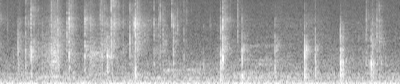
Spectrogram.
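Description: Fingertips and nails tap and scratch the glossy plastic-wrapped paper dust jacket of a closed hardback library novel, "Tucker's Last Stand," resting on a wooden table. The result is a run of quiet, quick crinkling taps and brief bright scratches over a low background rumble. The book itself is solid.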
